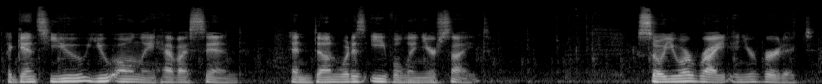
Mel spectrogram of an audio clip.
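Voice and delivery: ordinary talk, nothing marked

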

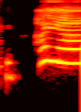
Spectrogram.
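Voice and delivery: very high, bright sing-song Hiya; northern English shop greeting; British greeting imitated. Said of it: "people there is just like".

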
